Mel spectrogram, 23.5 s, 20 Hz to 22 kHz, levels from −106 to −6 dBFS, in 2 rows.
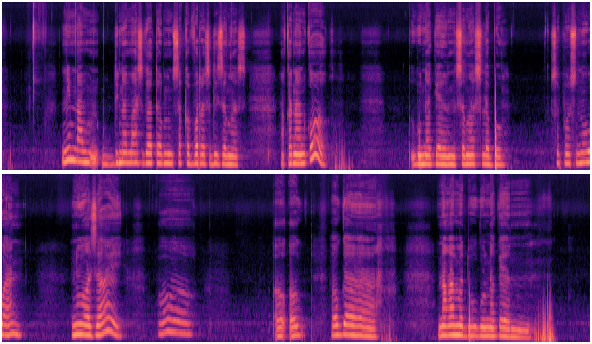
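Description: No technical faults can be heard anywhere in the recording.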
